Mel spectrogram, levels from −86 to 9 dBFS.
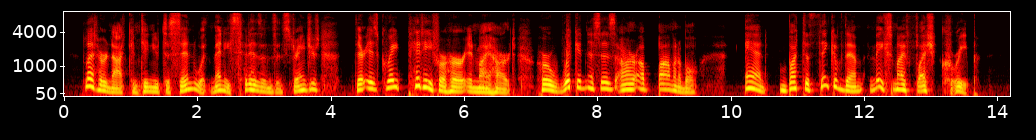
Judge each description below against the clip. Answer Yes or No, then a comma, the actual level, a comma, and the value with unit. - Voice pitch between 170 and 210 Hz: No, medium, 140 Hz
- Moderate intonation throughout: No, wide, 7.6 semitones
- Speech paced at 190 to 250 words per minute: No, average, 145 wpm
